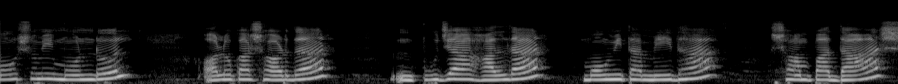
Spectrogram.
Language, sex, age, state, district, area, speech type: Bengali, female, 18-30, West Bengal, South 24 Parganas, rural, spontaneous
